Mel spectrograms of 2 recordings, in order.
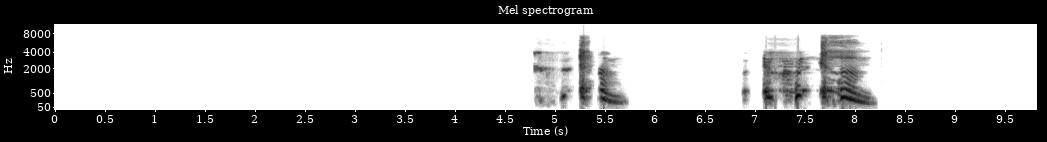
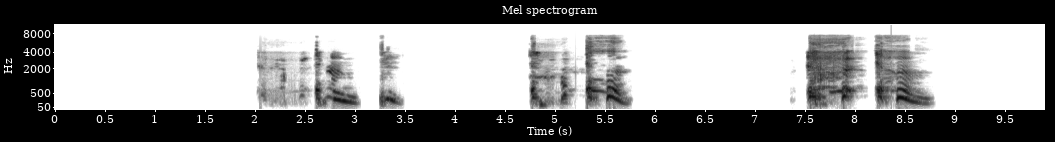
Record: {"cough_length": "9.8 s", "cough_amplitude": 32767, "cough_signal_mean_std_ratio": 0.25, "three_cough_length": "9.9 s", "three_cough_amplitude": 29923, "three_cough_signal_mean_std_ratio": 0.34, "survey_phase": "beta (2021-08-13 to 2022-03-07)", "age": "45-64", "gender": "Female", "wearing_mask": "No", "symptom_none": true, "smoker_status": "Never smoked", "respiratory_condition_asthma": false, "respiratory_condition_other": false, "recruitment_source": "REACT", "submission_delay": "2 days", "covid_test_result": "Negative", "covid_test_method": "RT-qPCR"}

